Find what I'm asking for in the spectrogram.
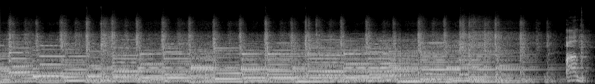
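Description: A 1956 jazz recording plays loud and steady, a rolling piano boogie with rhythm backing, continuous until it drops away and cuts off near the end.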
